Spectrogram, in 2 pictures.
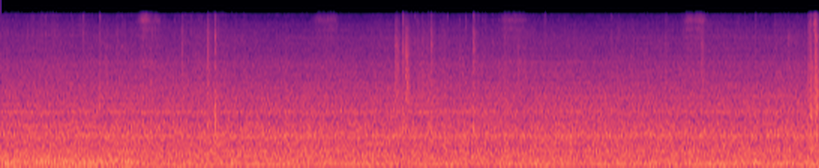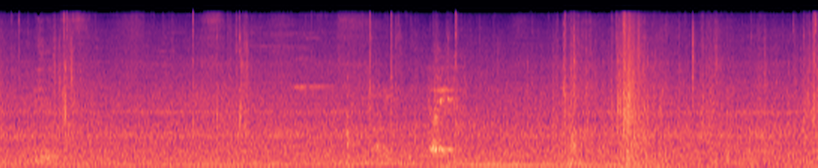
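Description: A bus rattles and knocks as it rolls over the road.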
